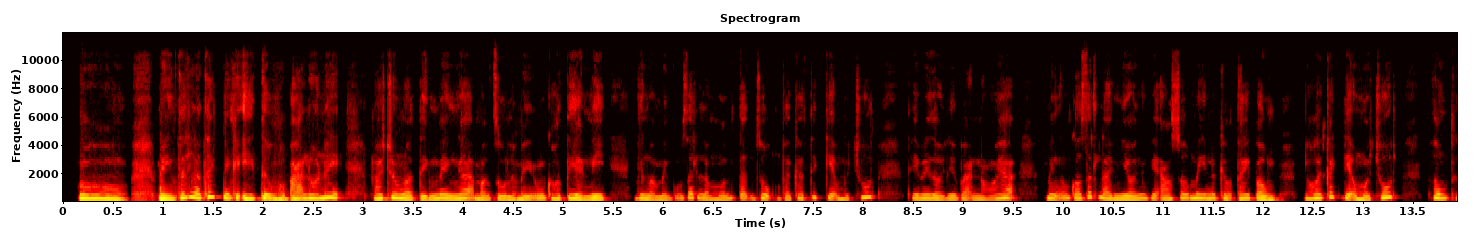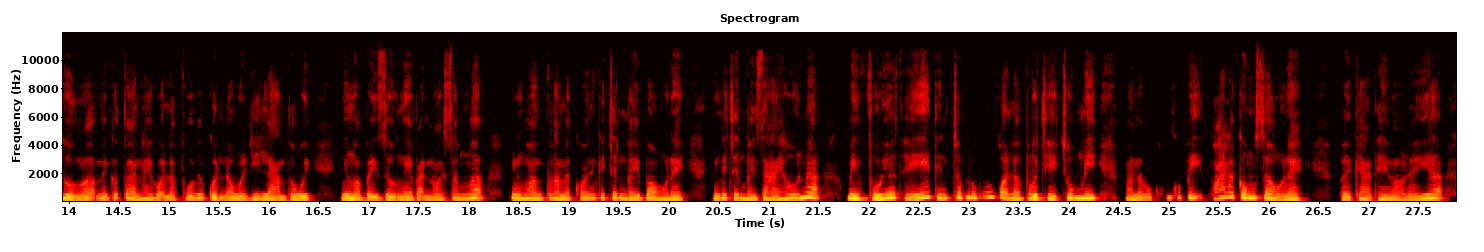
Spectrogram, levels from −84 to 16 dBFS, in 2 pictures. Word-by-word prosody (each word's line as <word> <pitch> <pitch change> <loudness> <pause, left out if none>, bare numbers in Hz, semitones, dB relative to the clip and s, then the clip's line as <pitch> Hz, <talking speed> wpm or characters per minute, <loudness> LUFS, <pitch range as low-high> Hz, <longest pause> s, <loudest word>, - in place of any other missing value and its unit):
Ừm, 255 -5 +7 0.3
mình 235 -3 +10
rất 305 +3 +5
là 325 -3 +7
thích 365 +1 +5
những 295 -3 +5
cái - - +3
ý 245 -1 +7
tưởng 255 -4 +6
của 220 - +5
bạn 235 +4 +3
luôn 275 +2 +6
ấy. 310 -1 +6 0.3
Nói 255 -1 +5
chung 280 +2 +4
là 230 - +3
tính 220 +3 +2
mình 245 -3 +4
á, 265 +1 +1
mặc 225 -2 -1
dù 210 -3 0
là 195 +1 0
mình 205 -4 +2
cũng 115 - -1
có 240 - 0
tiền 240 -6 +4
đi, 230 +1 +4 0.3
nhưng 250 -2 0
mà 215 - -2
mình 195 -2 -3
cũng - - -10
rất 305 0 -3
là 245 -5 -2
muốn 210 +4 -4
tận 270 -2 -8
dụng 265 -1 -2
với 215 -1 -7
cả 260 - -5
tiết 315 -1 -7
kiệm 260 -6 -3
một 225 - -5
chút. 335 +1 0 0.4
Thì 270 -4 -4
bây 255 +1 +1
giờ 245 -2 +1
như 230 +3 -3
bạn 235 -2 -6
nói 220 +5 -4
á, 290 -2 0 0.3
mình 265 -4 +1
cũng 295 - -4
có 265 -3 -2
rất 340 +3 -4
là 270 -6 +1
nhiều 230 -1 +2
những 255 +4 -2
cái 265 - -4
áo 235 0 -3
sơ 275 +3 -3
mi 285 -1 +2
nó 260 0 0
kiểu 245 - -4
tay 255 -1 +1
bổng, 220 -7 +3 0.3
nó 255 - -1
hơi 285 +1 +3
cách 345 +3 -3
điệu 275 -6 +1
một 215 -1 +2
chút. 320 +2 +3 0.4
Thông 290 -2 +3
thường 250 -8 0
á, 250 +5 -4
mình 245 -2 -5
cứ 275 - -6
toàn 270 -5 -3
hay, 245 0 -1
gọi 250 -5 -5
là, 195 - -5
phối 210 0 -4
với 270 +3 -4
quần 235 -6 -2
âu 235 +1 -2
để 190 - -4
đi 225 +4 -4
làm 210 -4 -2
thôi, 230 0 0 0.3
nhưng 245 -1 +2
mà 210 - 0
bây 200 +2 -3
giờ 215 -3 -2
nghe 205 +4 -2
bạn 205 -1 -7
nói 195 0 -6
xong 255 +4 -4
á, 295 0 0 0.3
mình 260 -3 0
hoàn 250 -2 0
toàn 250 -3 -1
là 230 - -2
có 235 - -6
những 255 +3 -4
cái 285 0 -5
chân 280 -3 -1
váy 230 -1 -1
bò 255 0 -2
này, 210 0 -1 0.3
những 250 - -2
cái 270 - -1
chân 260 -4 -1
dài 230 -1 -3
hơn 270 +5 +2
á. 330 -2 +3 0.3
Mình 260 -3 +5
phối 245 0 +4
như 305 +2 +4
thế 270 +6 +1
thì 295 - -1
trông 315 0 -1
nó 310 - +1
cũng, 345 +3 -5
gọi 330 -4 -2
là, 250 -2 0
vừa 255 - +3
trẻ 245 -2 -1
trung 290 -1 +3
đi, 290 0 +6 0.3
mà 230 - -4
nó 225 0 -2
cũng - - -8
không 305 - -8
có 330 - -9
bị 320 +2 -2
quá 285 +4 -4
là 350 - -2
công 305 -1 +3
sở 300 -3 +1
này. 205 -2 0 0.4
Với 200 -1 -3
cả 240 -3 -4
thêm 235 -1 -2
vào 205 -3 -6
đấy 200 +5 -2
á, 280 -1 0
250 Hz, 310 wpm, -23 LUFS, 225-280 Hz, 0.4 s, mình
